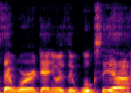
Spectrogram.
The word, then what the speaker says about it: Wuxia: Is it wuxia? How do I pronounce it? Is it Wuxia. Xia is pronounced like Shia.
